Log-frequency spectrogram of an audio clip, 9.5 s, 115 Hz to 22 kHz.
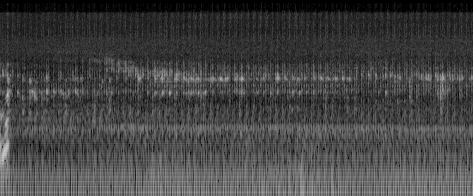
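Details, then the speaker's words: Kubota B7001 tractor diesel, first start after replacing failed alternator that caused metallic noise, smoke and belt squeal, plus new radiator hoses and G11 coolant: quick crank and catch, then steady evenly pulsing idle, no scraping or squeal. "There are no more noises at all. The engine is working perfectly."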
